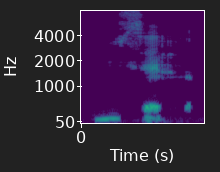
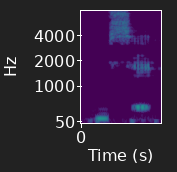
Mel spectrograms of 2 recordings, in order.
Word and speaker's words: l'ocell: L'ocell. Lucel. O is raised to u. L'ocell. Lucel. In the tonic syllable.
